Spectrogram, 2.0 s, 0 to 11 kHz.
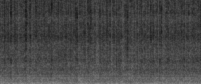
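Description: Tefal 8.60 Aqua Light cordless stick vacuum running steadily: its 63,000 rpm DC motor and motorised roller brush work along a floor edge, with faint ticking underneath.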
